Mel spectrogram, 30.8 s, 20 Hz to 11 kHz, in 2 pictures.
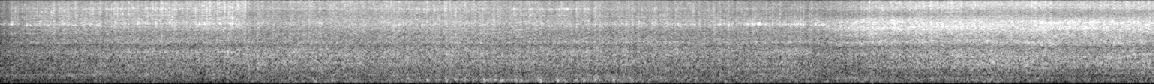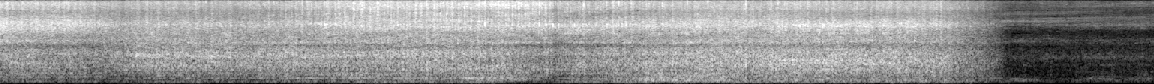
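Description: Hornby Dublo 00-gauge model trains running on loose-laid metal track, a steady rattling of wheels on rail that changes as different trains pass. It falls away sharply near the end.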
